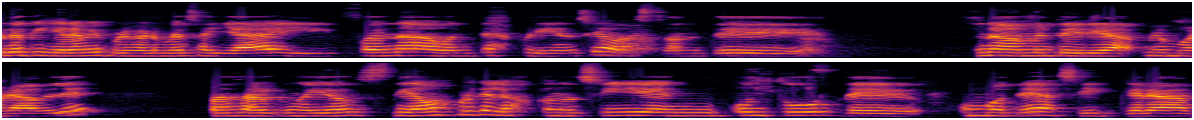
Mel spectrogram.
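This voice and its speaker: This woman has an ordinary speaking voice, pitched fairly high. She talks at a moderate pace with fairly even intonation. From Peru. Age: 20s. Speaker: bioengineering student. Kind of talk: podcast interview.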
